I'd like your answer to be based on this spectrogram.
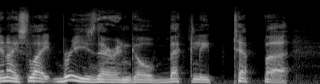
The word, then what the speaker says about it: Göbekli Tepe: Göbekli Tepe. Did I say that right? – Yes, actually. – Göbekli Tepe.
